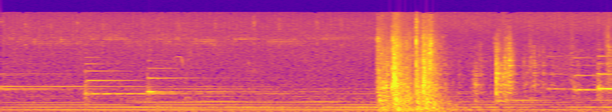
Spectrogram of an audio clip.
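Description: Wooden boards tossed into a pickup truck's bed land with one loud clattering thunk about four seconds in, followed by a smaller knock a second later. Soft background music with held notes plays throughout.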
